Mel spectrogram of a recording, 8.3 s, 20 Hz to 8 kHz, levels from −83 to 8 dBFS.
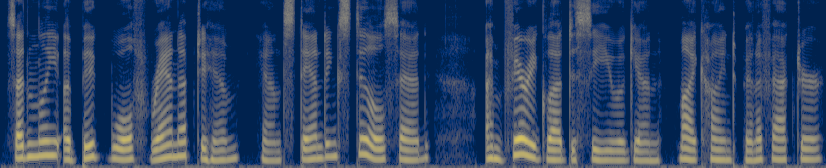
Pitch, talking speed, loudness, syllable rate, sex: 190 Hz, 160 wpm, -20 LUFS, 4.2 syllables/s, female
